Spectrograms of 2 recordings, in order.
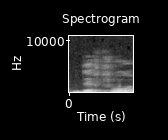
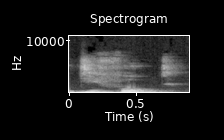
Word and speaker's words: default: dizer, eu omiti esse, na verdade pronuncia-se default, tá, em inglês, né? Mas a gente fala em português default, talvez por influência da língua francesa.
